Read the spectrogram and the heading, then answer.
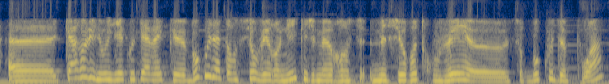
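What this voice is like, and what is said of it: Southern French accent. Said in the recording (French): “vous avez l'accent du Sud.”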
